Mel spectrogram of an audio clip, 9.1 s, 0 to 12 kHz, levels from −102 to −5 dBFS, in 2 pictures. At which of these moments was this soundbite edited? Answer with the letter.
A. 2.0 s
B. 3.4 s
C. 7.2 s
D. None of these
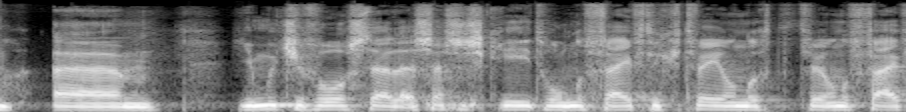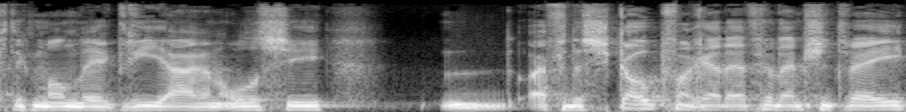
D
